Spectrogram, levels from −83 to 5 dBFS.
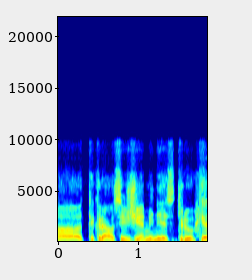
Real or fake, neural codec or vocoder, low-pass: fake; vocoder, 22.05 kHz, 80 mel bands, WaveNeXt; 9.9 kHz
